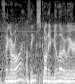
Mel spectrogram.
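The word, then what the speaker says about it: Whangarei: W's uh pronounced as PH's or Fs rather.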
